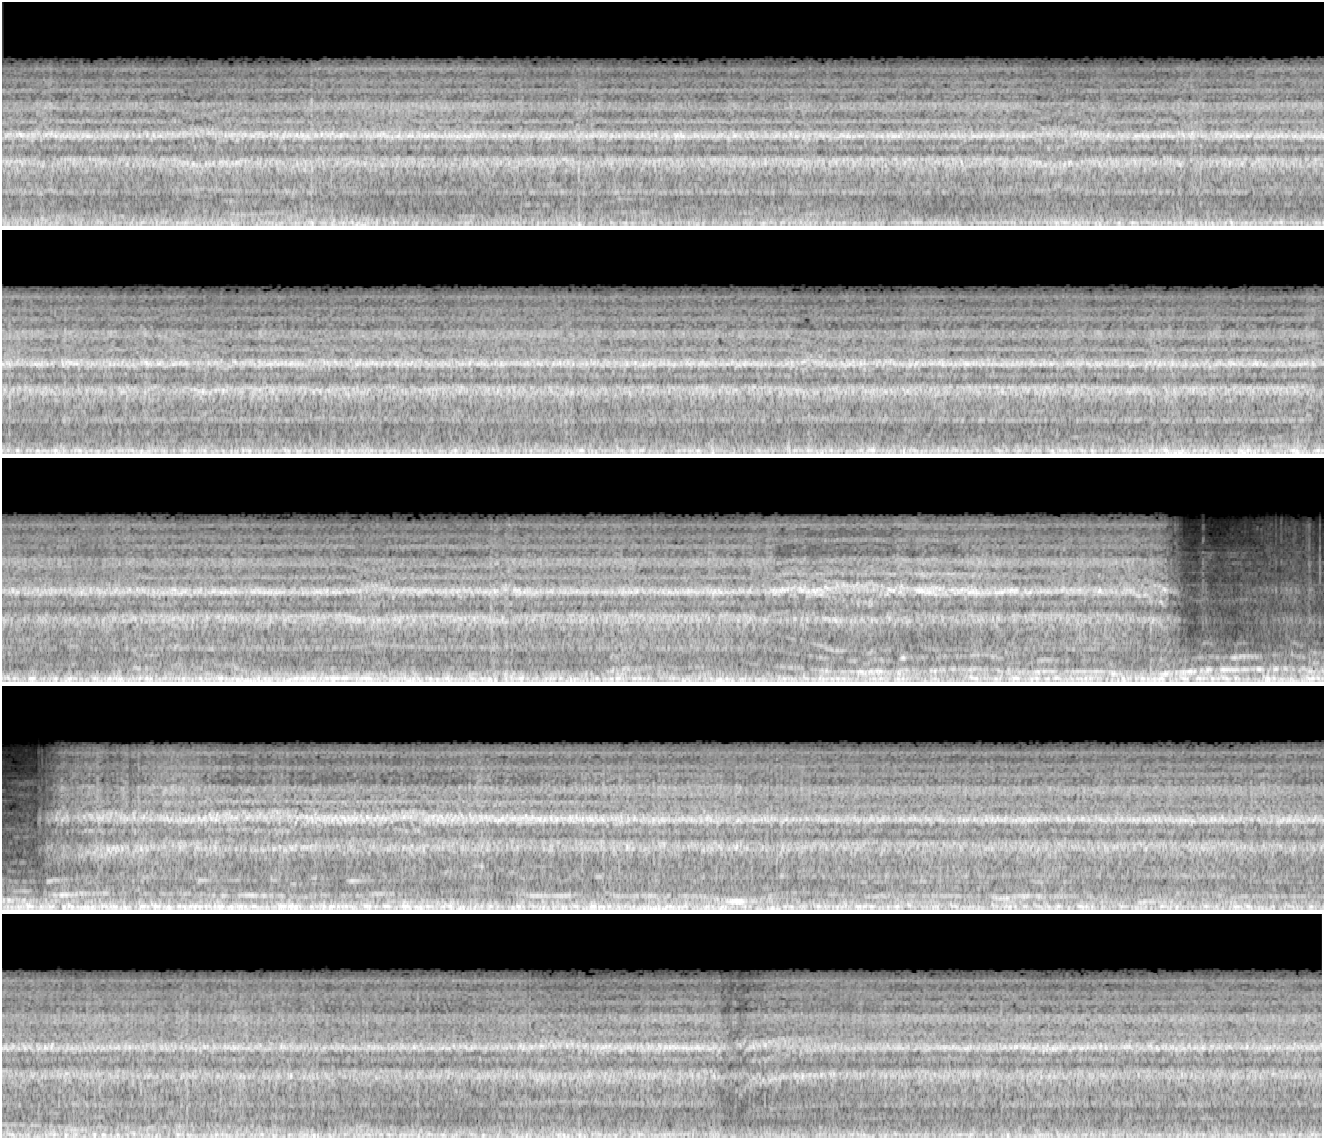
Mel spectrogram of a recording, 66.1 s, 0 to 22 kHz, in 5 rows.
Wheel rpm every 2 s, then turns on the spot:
160, 160, 160, 160, 160, 160, 160, 160, 160, 160, 160, 160, 160, 160, 160, 160, 160, 160, 160, 20, 120, 160, 160, 160, 160, 160, 160, 160, 160, 160, 150, 160, 160.
38-40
